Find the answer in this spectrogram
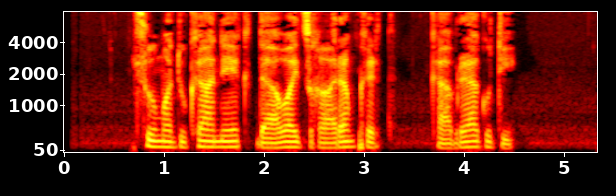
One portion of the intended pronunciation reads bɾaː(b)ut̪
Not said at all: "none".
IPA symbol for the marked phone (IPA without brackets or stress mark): ɡ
